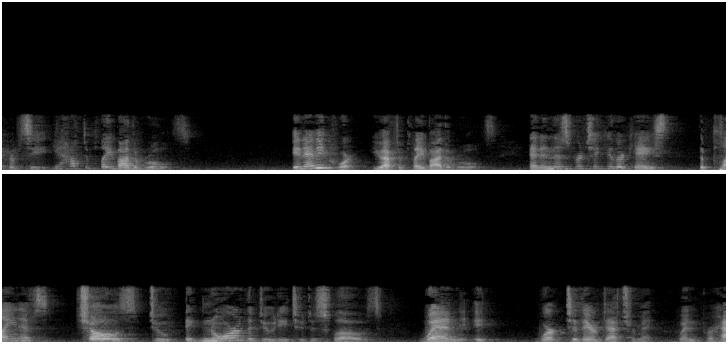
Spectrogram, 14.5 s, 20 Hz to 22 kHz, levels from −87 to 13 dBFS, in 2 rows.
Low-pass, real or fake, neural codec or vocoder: 7.2 kHz; real; none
